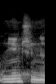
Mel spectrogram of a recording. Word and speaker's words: München: Oh, well, München is how you say Munich in German.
